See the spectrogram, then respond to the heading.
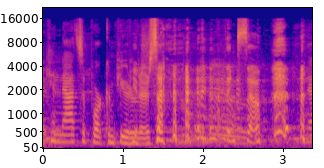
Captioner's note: laughter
